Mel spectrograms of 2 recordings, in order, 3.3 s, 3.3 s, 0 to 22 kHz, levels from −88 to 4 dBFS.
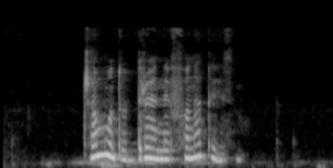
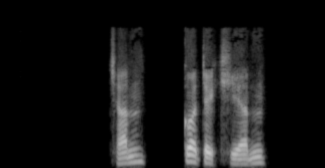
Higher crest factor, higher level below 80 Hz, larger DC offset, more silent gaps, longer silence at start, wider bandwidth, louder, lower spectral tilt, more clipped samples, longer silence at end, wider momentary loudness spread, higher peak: second, 16 dB vs 22 dB; first, -50 dBFS vs -70 dBFS; neither; second, none vs 1.53-1.84 s; second, 0.85 s vs 1.1 s; about the same, 11.5 kHz vs 11.5 kHz; about the same, -22 LUFS vs -24 LUFS; first, -6.5 dB/octave vs -5 dB/octave; neither; first, 0.9 s vs 0.6 s; about the same, 12 LU vs 13 LU; second, -8 dBFS vs -4 dBFS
